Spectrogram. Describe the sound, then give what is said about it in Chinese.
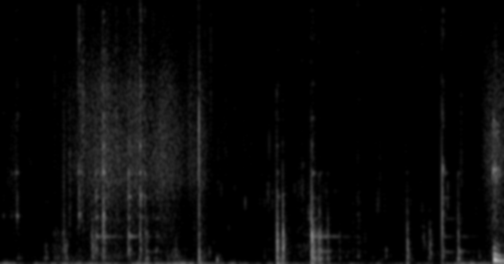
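Someone eats, chewing food with irregular wet, crunchy mouth sounds and soft bites. The sounds come in scattered bursts separated by brief pauses. “快吃吧。”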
